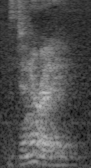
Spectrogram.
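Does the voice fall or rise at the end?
fall. The voice falls at the end of the question. "I'll follow with the falling intonation"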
